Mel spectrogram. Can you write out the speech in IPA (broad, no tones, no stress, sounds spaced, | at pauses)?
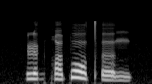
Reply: ɭ ə ɡ qʷ i p ɔ tʼ ə ŋ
